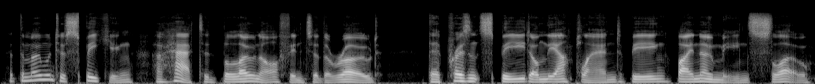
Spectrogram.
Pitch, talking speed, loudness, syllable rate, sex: 120 Hz, 175 wpm, -20 LUFS, 4.0 syllables/s, male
